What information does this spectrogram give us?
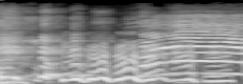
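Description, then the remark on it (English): A cat lets out a long, warbling meow, its pitch wobbling up and down before stretching into a sustained, higher-pitched wail. No other sounds are heard. “I love that cat.”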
